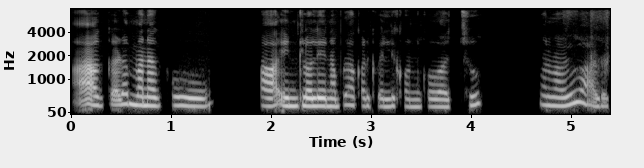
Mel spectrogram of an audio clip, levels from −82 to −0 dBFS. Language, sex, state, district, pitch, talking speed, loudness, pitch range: Telugu, female, Telangana, Karimnagar, 230 Hz, 100 wpm, -22 LUFS, 220-255 Hz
